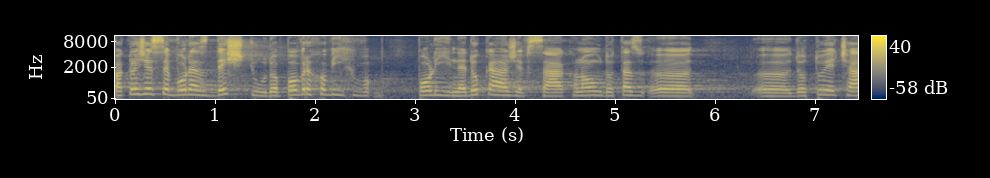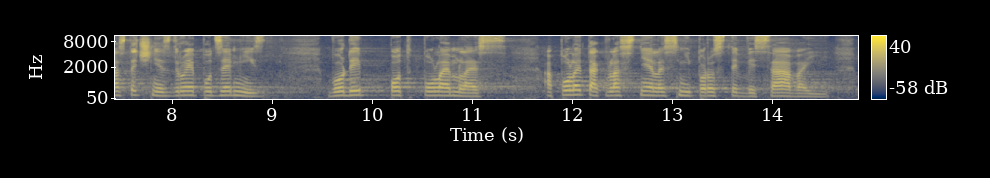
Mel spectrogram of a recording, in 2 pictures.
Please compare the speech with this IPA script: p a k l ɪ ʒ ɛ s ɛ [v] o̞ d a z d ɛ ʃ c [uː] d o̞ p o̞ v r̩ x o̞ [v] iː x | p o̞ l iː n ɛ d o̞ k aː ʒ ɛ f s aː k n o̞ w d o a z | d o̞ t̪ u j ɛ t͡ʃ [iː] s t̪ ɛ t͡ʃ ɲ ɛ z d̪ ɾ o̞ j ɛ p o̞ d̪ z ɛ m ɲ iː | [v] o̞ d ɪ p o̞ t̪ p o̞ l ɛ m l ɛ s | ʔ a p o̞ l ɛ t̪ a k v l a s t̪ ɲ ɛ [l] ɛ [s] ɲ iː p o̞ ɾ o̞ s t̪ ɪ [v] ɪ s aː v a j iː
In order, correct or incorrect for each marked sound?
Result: correct, correct, correct, incorrect, correct, correct, correct, correct

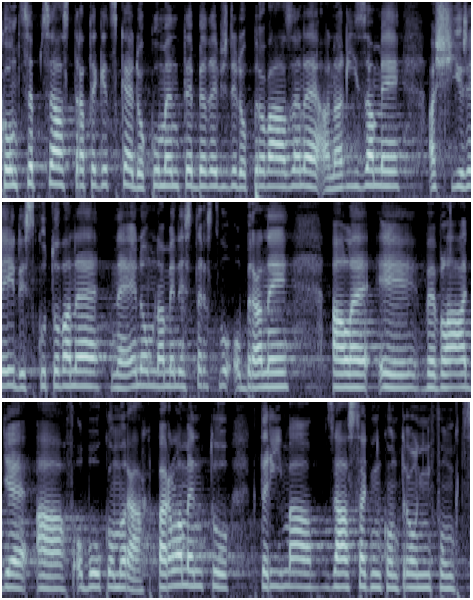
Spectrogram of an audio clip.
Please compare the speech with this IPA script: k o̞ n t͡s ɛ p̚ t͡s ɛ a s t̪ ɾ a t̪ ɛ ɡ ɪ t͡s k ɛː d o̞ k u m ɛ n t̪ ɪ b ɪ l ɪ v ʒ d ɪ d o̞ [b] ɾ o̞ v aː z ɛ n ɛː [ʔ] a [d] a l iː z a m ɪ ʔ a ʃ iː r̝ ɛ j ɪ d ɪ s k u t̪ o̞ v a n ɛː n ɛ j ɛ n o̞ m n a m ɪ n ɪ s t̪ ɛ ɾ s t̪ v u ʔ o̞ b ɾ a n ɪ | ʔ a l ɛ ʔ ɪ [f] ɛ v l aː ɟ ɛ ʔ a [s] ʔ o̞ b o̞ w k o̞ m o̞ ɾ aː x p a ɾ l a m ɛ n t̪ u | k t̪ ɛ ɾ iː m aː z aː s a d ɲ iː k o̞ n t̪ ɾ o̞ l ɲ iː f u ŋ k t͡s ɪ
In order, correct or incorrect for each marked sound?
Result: incorrect, correct, incorrect, incorrect, incorrect

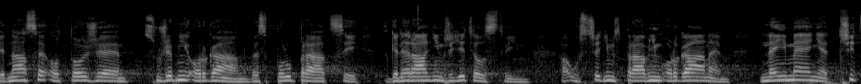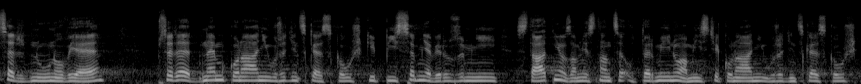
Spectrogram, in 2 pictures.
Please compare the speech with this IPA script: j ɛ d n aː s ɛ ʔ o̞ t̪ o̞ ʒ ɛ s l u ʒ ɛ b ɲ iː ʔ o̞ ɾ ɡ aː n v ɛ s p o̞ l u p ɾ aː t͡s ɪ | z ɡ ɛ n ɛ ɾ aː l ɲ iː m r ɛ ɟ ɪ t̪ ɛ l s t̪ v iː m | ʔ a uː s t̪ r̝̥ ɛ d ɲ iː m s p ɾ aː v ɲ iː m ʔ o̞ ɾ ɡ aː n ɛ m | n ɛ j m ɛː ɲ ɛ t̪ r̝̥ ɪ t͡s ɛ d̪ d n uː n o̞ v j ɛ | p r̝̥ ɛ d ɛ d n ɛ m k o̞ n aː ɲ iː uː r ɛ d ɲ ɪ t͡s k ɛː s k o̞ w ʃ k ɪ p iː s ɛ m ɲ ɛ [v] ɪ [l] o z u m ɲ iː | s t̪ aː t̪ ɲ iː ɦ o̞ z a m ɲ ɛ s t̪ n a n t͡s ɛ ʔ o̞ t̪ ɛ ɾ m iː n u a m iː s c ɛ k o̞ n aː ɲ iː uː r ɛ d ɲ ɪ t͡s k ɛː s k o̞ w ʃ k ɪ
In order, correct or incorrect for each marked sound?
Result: correct, incorrect

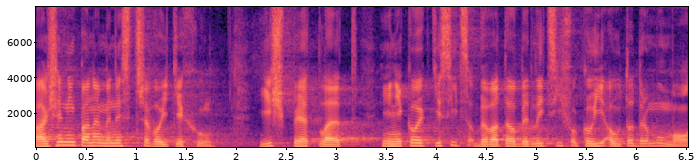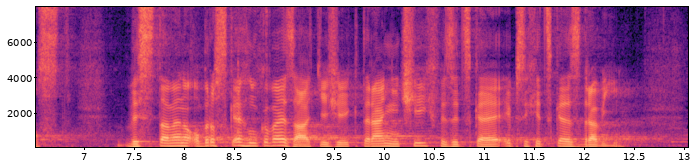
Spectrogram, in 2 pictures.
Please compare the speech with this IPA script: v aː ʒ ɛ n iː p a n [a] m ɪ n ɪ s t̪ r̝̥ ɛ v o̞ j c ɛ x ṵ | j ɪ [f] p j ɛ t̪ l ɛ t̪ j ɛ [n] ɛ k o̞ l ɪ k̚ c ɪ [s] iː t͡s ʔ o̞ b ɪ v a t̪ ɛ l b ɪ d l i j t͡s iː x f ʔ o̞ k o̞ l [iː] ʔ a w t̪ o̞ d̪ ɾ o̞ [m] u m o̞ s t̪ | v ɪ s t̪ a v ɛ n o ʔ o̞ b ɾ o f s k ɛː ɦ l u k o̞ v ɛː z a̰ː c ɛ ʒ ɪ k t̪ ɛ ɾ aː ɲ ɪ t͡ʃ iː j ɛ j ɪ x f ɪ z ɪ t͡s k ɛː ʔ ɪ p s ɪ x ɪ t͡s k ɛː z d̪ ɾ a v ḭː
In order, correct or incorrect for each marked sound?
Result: incorrect, incorrect, incorrect, correct, correct, correct

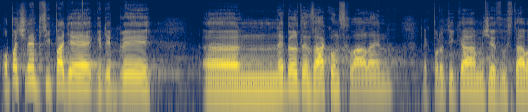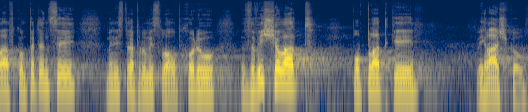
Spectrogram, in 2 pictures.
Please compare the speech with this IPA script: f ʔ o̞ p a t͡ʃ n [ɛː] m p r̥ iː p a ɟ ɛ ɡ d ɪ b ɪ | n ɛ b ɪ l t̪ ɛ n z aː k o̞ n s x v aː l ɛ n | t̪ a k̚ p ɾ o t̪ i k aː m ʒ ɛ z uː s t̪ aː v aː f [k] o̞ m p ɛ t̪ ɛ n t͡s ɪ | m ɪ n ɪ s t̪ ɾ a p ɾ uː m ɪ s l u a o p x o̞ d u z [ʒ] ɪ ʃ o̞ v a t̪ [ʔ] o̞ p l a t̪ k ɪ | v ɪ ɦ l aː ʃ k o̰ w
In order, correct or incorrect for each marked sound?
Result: correct, correct, incorrect, incorrect

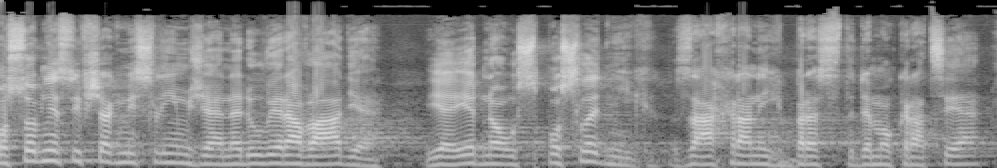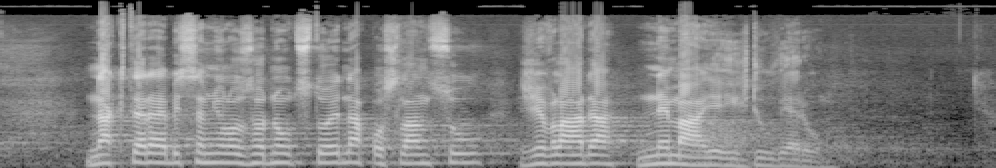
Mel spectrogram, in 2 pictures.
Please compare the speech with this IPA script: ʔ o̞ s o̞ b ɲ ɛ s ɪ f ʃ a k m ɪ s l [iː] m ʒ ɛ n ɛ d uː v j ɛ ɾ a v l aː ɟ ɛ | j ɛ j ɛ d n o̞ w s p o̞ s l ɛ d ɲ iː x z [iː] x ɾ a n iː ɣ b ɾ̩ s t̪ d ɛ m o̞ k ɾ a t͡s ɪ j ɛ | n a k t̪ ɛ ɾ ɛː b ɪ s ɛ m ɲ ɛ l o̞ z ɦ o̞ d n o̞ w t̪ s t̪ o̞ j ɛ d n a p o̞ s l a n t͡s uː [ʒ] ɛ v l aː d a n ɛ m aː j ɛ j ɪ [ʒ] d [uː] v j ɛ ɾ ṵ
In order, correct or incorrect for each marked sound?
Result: correct, incorrect, correct, incorrect, correct

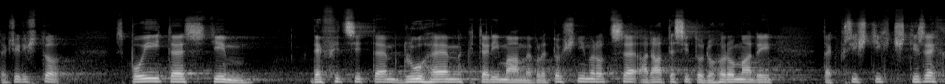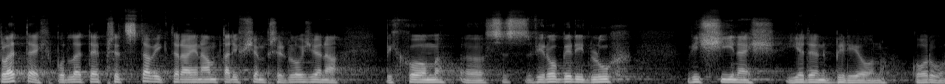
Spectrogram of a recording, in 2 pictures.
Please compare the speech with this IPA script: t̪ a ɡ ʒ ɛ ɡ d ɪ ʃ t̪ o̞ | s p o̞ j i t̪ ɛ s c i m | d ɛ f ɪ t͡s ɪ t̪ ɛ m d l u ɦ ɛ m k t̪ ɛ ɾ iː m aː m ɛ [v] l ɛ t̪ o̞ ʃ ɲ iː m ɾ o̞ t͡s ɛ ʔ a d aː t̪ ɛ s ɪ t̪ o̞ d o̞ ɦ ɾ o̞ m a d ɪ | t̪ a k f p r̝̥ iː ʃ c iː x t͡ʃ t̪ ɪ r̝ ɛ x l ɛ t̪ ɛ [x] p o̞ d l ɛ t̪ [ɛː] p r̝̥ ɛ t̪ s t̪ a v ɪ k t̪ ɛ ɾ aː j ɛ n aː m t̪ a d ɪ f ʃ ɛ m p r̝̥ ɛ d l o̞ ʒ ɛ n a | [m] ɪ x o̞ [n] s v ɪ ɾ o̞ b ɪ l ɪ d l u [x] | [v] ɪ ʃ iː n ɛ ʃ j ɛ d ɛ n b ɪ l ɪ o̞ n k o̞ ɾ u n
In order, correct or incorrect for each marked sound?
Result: correct, correct, correct, incorrect, incorrect, correct, correct

